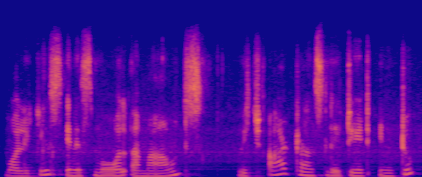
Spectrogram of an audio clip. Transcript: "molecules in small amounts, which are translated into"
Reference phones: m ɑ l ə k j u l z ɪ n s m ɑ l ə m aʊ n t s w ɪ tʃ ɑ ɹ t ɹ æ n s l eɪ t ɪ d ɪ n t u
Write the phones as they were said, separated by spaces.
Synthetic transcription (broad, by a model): m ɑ l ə k j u l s ɪ n s m ɑ l ə m aʊ n t s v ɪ tʃ ɑ ɹ t ɹ æ n s l eɪ t ɪ d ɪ n t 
